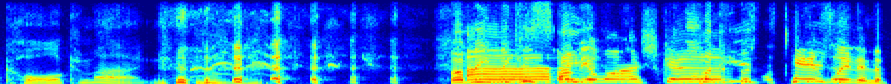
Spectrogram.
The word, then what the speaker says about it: ayahuasca: It's pronounced ayahuasca. Cole, come on. Ayahuasca.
